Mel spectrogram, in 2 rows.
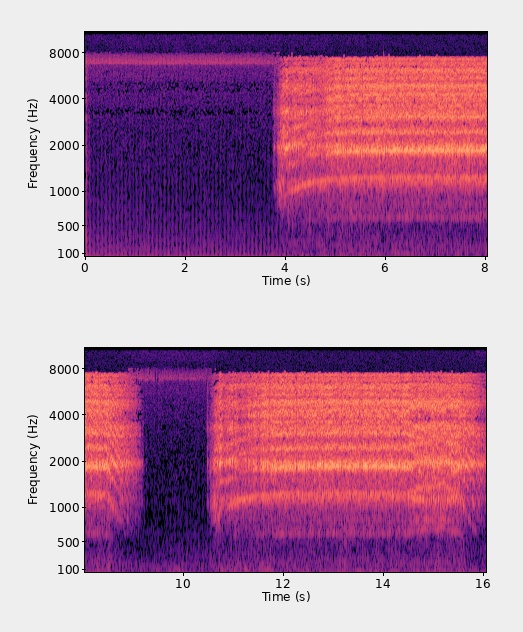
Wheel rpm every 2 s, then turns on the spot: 0, 10, 140, 160, 60, 80, 160, 130.
none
